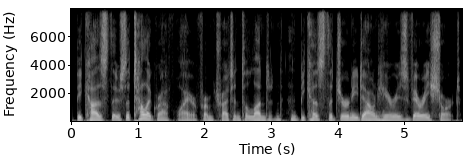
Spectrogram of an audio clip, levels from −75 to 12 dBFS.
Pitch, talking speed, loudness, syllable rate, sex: 120 Hz, 185 wpm, -19 LUFS, 5.5 syllables/s, male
